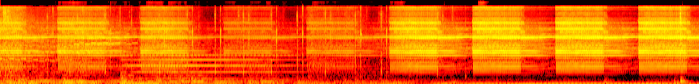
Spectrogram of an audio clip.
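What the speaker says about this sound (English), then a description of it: "did you really have to set the alarm off, dude?" A video game alarm in Deus Ex blares in repeated pulsing tones, each buzzing burst lasting about a second with short gaps, loud and steady over low background game sounds.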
